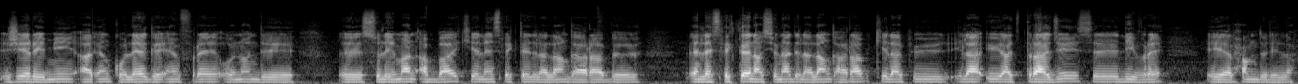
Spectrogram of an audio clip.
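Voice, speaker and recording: A man who counts Arabic as his first language and is from Cameroon, answering interview questions in a measured, devout way with Arabic expressions. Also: mid-range voice, monotone, darkish tone, smooth. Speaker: imam and author, interview guest.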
